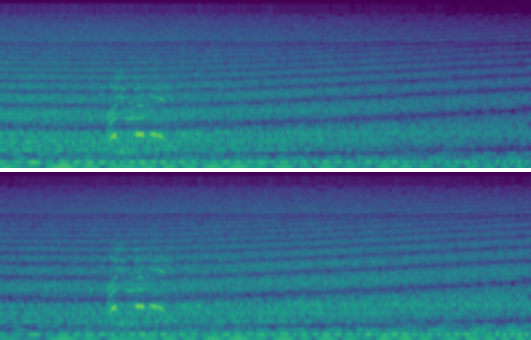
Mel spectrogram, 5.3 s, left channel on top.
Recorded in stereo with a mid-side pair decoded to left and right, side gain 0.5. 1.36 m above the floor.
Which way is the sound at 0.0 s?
35° left.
